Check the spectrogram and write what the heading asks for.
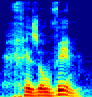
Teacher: nesse dialeto específico de português brasileiro, nós encontramos essa fricativa surda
